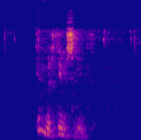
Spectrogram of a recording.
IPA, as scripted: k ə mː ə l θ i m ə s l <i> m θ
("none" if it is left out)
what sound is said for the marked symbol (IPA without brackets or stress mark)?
i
